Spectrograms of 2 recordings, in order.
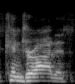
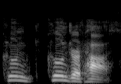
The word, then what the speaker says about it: Kendraus: It's It's Kendraus, but I don't pronounce I told you. I told you. I got your five bucks. Yeah, it's Kendra. But but apparently like Lithuanians will be like it's Kundraas or whatever.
